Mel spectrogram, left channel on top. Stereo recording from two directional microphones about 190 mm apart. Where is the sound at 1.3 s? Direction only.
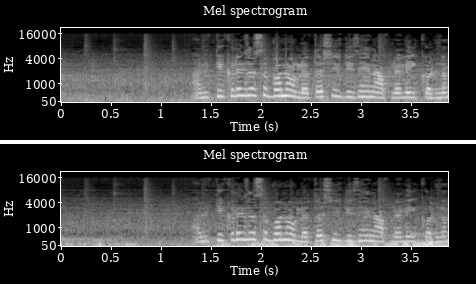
20° left (ahead or behind).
